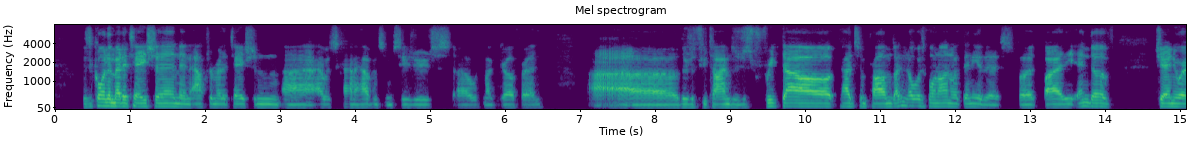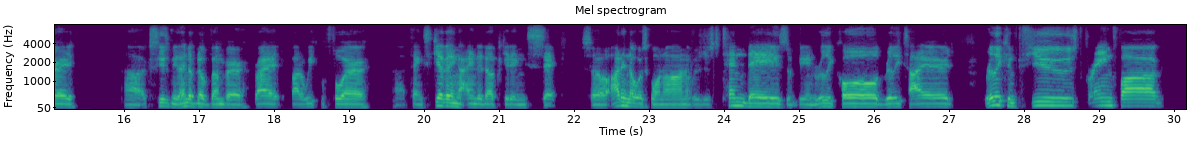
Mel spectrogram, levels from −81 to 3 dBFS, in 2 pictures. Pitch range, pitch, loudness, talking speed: 90-115 Hz, 100 Hz, -25 LUFS, 175 wpm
